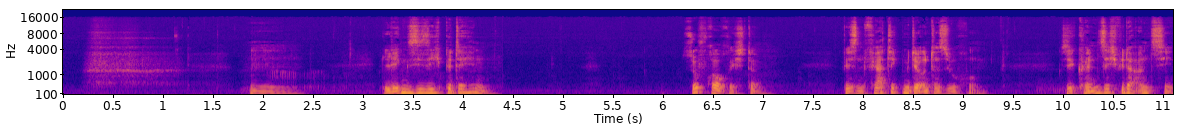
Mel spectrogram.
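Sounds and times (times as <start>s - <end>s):
deep breathing in and out during a medical examination: 0.0s - 3.2s, 9.4s - 10.0s
speech: 1.8s - 2.4s, 3.2s - 4.4s, 6.2s - 7.1s, 7.8s - 9.3s, 10.0s - 11.0s.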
